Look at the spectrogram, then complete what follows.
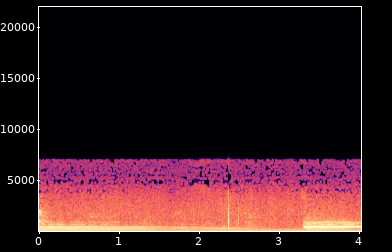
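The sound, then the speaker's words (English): A church bell rings in a belfry, rung by someone pulling the rope up in the tower. Its deep, humming tone sustains throughout, with a brief knock midway, then a fresh, louder strike swells near the end. No one speaks. “Bells can't ring by themselves, old man.”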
